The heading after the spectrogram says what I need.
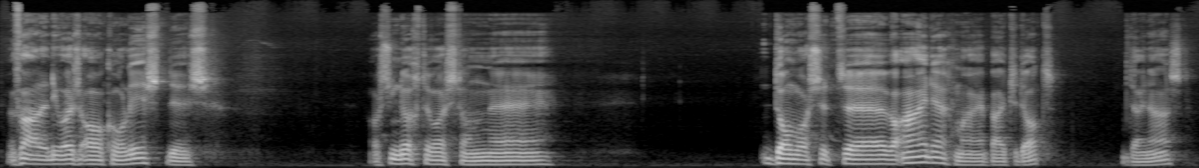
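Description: A man of forty-seven, answering personal interview questions in a halting, blunt, plain-spoken way. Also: sits low, dark tone. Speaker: interview guest telling his life story.

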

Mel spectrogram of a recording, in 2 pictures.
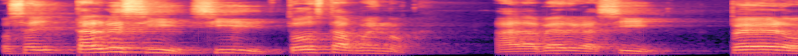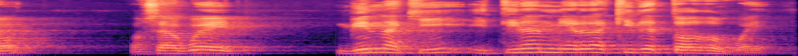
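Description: A man's voice: high voice, normal speed. Slangy Mexican man, echoey room. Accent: Mexican Spanish. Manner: crude slangy banter, says güey constantly. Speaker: podcast co-host. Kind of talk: casual chat.

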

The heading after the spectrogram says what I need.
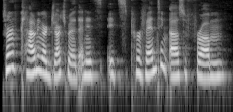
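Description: A woman hosting a tarot and astrology podcast, sounding nasal and stuffed up from a cold, explaining in a gentle, earnest way with some ums. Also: medium pitch, moderate pace. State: sick with a stuffy nose. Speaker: podcast host and tarot reader. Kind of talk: casual podcast guidance talk.

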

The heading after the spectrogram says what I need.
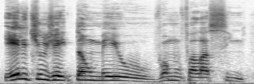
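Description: A man's voice: a little high, expressive, fairly quick. A man hosting a casual podcast chat, talking animatedly, swearing and acting out quoted lines. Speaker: podcast host.

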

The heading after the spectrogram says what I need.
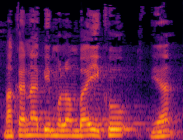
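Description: A man giving a sermon, telling stories lively, quoting Arabic and joking. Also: mid-range voice, moderate pace, soft background music. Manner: lively storytelling with Arabic quotes and jokes. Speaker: preacher. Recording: echoey hall.

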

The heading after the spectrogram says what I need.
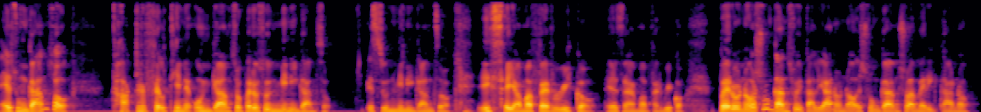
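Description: A man telling a silly story slowly in simple sentences, playfully repeating each line. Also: mid-range voice, lively intonation, darkish tone, breathy edge.

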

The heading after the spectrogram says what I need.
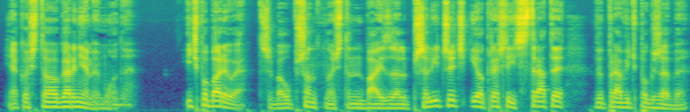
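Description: A man plays a tough female ship captain in an audiobook, brisk and commanding. She sounds tired and blunt. The recording is dry and close. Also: lowish voice, dry recording, natural voice.

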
